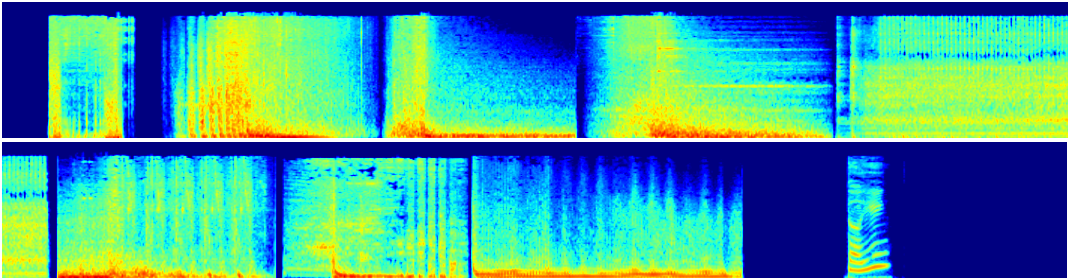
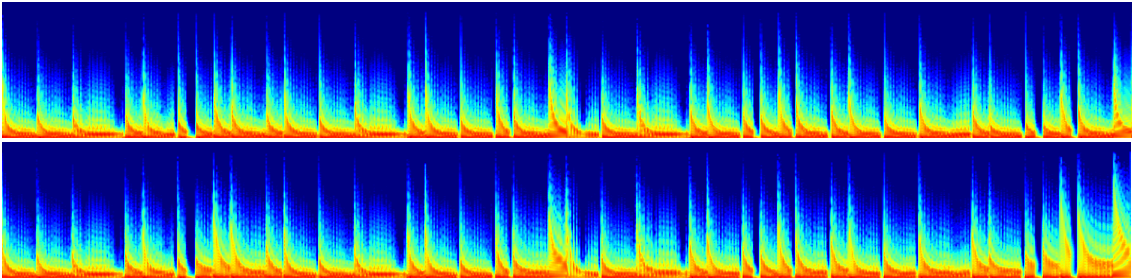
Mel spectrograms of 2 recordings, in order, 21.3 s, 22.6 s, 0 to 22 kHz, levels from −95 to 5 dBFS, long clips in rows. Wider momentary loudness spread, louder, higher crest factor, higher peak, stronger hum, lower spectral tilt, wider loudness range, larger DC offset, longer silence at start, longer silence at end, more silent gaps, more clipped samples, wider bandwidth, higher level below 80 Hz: first, 16 LU vs 2 LU; second, -16 LUFS vs -12 LUFS; first, 14 dB vs 6 dB; about the same, -2 dBFS vs -4 dBFS; neither; second, -4.5 dB/octave vs -10.5 dB/octave; first, 9 LU vs 1 LU; neither; first, 0.45 s vs 0 s; first, 1.8 s vs 0 s; first, 1.35-1.58 s, 11.15-11.20 s, 13.39-13.46 s, 18.09-19.07 s vs none; neither; first, 15.5 kHz vs 3.8 kHz; second, -18 dBFS vs -10 dBFS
